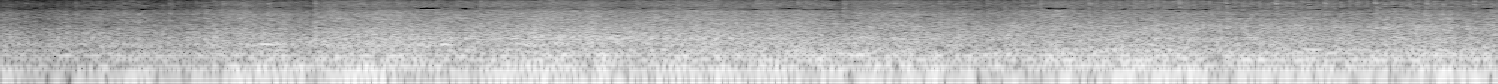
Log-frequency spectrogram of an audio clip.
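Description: Heavy lorry's diesel engine running steadily, a low even drone with no change in pace.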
